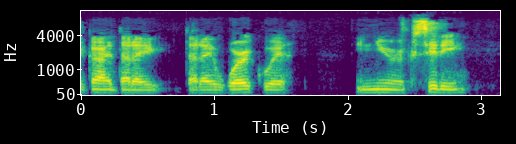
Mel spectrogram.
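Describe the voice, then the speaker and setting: With a Spanish accent, a man speaks at a medium pitch. His pace is moderate. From Mexico. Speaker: graphic designer. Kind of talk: interview. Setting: livestream video call. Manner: halting.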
